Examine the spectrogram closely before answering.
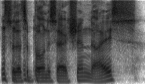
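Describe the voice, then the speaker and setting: A man's voice: mid-range voice, a little slow, no room sound, clean studio sound. A man acting as game master, running a tabletop game in an informal, conversational way. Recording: faint music bed.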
